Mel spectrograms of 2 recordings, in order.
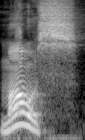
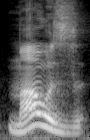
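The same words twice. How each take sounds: First: Mouse 끝을 스로, 마우스; mouse를 명사처럼 s로 끝내기; noun mouse. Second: Mouse 끝을 즈로, 마우즈; mouse를 동사처럼 z로 끝내기; verb mouse. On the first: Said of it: "이렇게". (명사 mouse, 스 발음) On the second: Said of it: "이렇게 발음한다는 얘기입니다". (동사 mouse, 즈 발음) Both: Shown as a demonstration.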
